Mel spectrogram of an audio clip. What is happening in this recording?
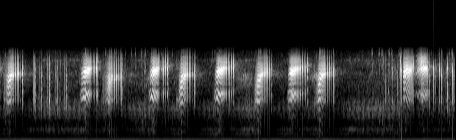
Frogs croaking near and far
